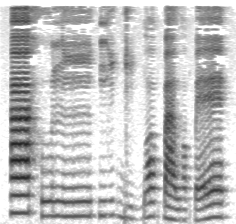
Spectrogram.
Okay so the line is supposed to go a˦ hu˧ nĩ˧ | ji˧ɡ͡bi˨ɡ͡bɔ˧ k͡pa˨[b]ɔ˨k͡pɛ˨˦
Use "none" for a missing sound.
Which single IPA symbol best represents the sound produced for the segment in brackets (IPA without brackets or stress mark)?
w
